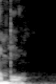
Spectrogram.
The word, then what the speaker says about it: Humble: Humble, like without the H, because where Dakota Allen was from.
